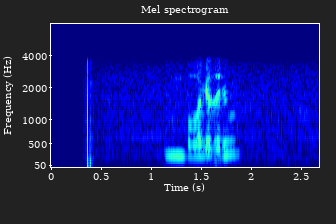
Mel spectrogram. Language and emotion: Russian, positive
